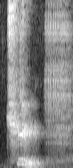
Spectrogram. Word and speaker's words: tu: Você faz a boca do U em português, mas pronuncia o I no lugar. U, tu.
